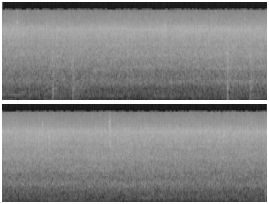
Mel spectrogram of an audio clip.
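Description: Steady hiss of outdoor street background noise, with a few faint clicks.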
